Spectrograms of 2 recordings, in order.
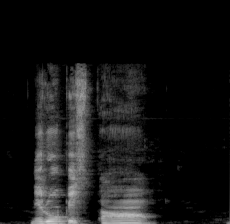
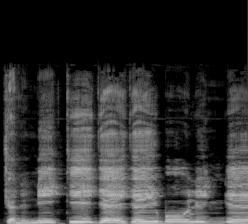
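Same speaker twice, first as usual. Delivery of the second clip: raised, sing-song recital of the line; poem recitation; 7 semitones higher than usual. Shown as a demonstration. Teacher reciting the poem line to her students, sing-song. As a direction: chant the verse to the class.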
